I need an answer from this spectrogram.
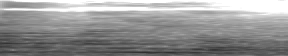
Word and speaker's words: fallo: Ang double L is pronounced as Y. But ay, iba yung pilantik ng double L ng pag-falyo kaysa sa fallo, di ba? So I call it the fallo.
